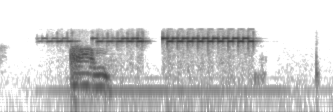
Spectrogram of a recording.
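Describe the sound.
A telephone rings in two warbling, fairly high-pitched bursts separated by a brief gap, with a voice speaking over the first ring.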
